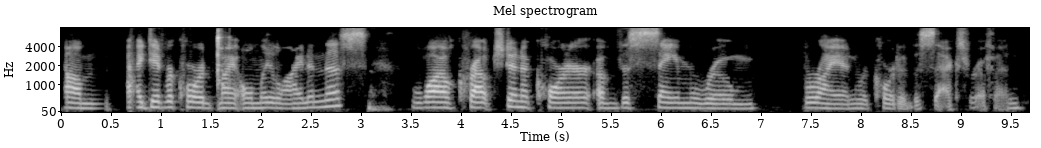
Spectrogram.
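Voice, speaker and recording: Low-pitched woman in casual group chat. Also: level tone, slow, poor audio. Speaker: podcast creator and voice actor.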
